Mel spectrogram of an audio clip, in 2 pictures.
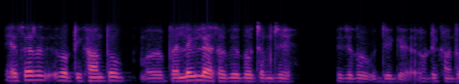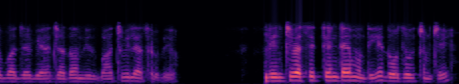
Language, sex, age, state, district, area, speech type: Punjabi, male, 30-45, Punjab, Amritsar, urban, conversation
